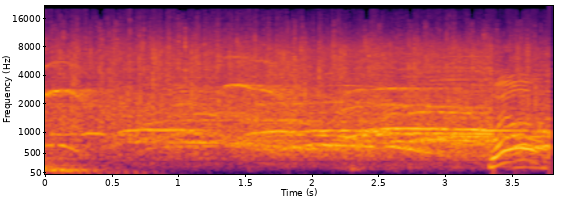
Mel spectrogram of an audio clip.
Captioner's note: audience cheering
